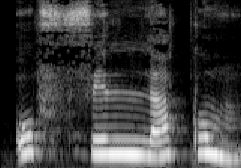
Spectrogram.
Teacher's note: তানভিনের পরে লাম তাই কুনহা ছাড়া মিলাতে হবে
